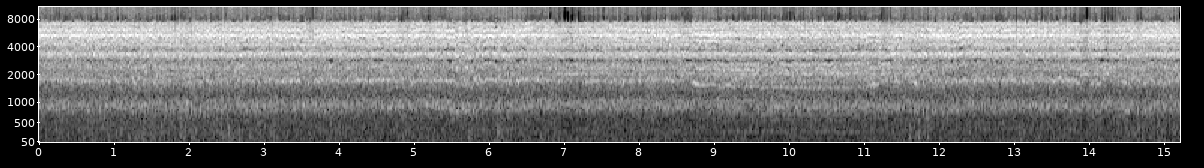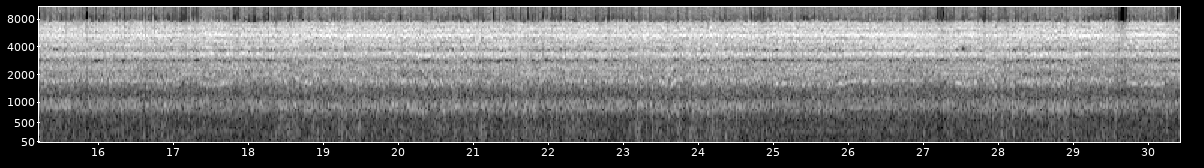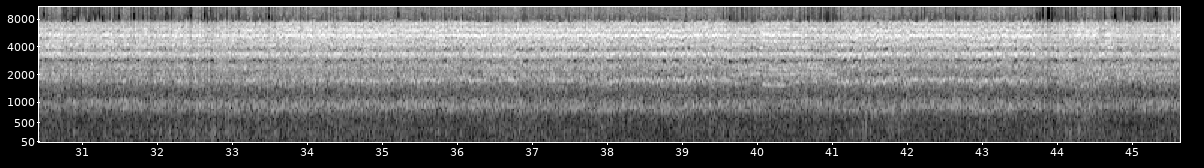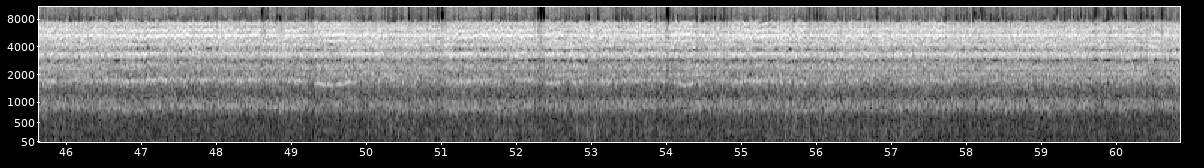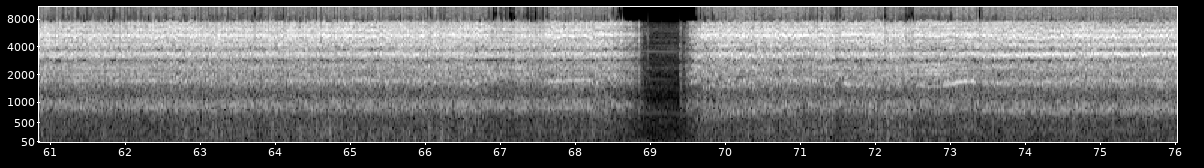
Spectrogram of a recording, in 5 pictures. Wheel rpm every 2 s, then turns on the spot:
230, 230, 230, 230, 220, 210, 230, 230, 230, 230, 220, 220, 220, 230, 220, 230, 230, 230, 230, 220, 220, 230, 220, 230, 230, 230, 230, 220, 230, 230, 230, 230, 230, 230, 80, 200, 220, 210.
none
